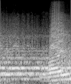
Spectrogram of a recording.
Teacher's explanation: غین یہ بھی چونکہ حروف حلقی ہے، یہ حلق کے منہ کی طرف والے حصے سے ادا ہوتی ہے، اور یہ موٹا بھی پڑھا جاتا ہے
